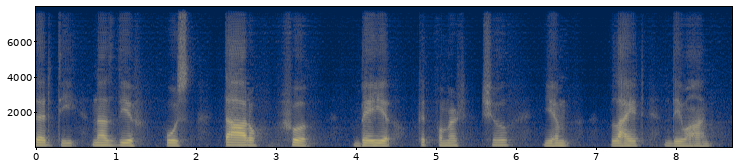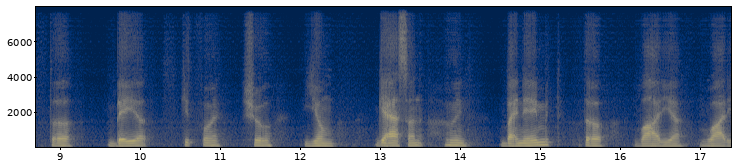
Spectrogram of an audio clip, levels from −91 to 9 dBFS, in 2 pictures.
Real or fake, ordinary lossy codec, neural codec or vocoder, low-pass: fake; none; codec, 16 kHz, 0.2 kbps, FocalCodec; none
